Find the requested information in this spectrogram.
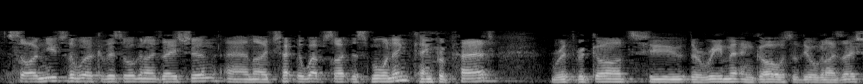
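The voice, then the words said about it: Texas accent. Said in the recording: “You might like my Texas accent.”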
